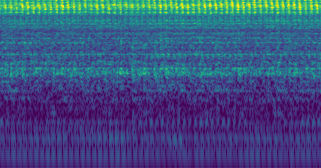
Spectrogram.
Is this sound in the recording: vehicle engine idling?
yes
